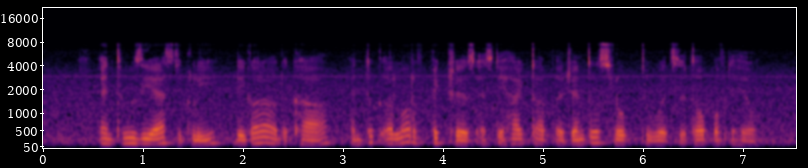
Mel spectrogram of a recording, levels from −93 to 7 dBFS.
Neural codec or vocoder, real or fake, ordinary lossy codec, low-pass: none; real; none; none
